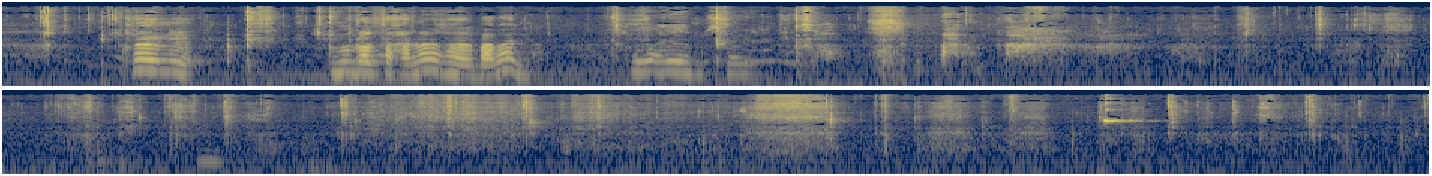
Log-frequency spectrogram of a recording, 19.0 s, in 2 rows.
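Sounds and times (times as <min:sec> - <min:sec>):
sharp ringing tone: 0:16.8 - 0:17.3.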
